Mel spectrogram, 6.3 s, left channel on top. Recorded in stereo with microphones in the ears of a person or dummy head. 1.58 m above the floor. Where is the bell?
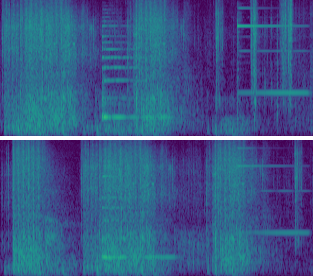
50° left (ahead or behind), 1.7 m.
